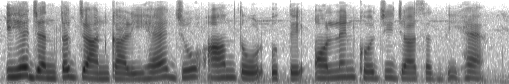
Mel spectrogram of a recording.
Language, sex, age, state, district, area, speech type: Punjabi, female, 18-30, Punjab, Amritsar, urban, read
